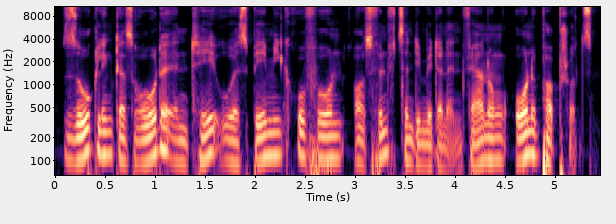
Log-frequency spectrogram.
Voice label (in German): Rode 5cm ohne Popschutz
